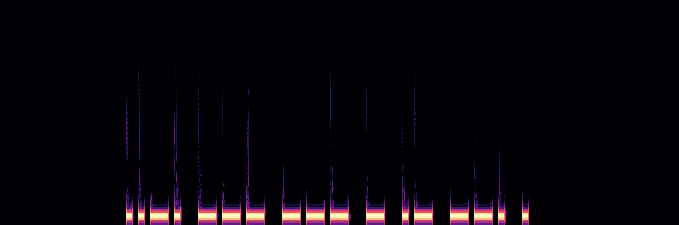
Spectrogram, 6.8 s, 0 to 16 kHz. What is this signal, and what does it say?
Morse code, heard as a keyed tone, about 20 wpm, 700 Hz. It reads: FOOTAGE
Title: 7 Letter Words - First 3 Letters Given - 20wpm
